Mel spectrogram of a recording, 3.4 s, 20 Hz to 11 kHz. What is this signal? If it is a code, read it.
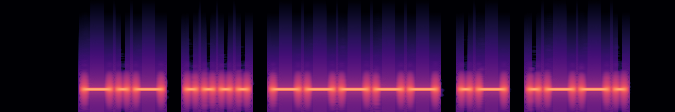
Morse code, heard as a keyed tone, about 27 wpm, 700 Hz. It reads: KH0AP
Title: USA Call Signs - 5 Characters - Repeated 3x - 28wpm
